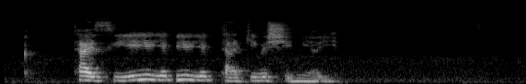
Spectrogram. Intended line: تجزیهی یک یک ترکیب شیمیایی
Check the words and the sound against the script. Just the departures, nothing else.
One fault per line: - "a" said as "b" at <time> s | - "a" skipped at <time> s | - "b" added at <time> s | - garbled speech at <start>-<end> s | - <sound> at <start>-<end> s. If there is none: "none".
none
